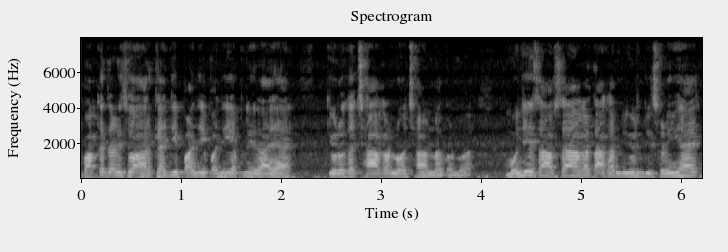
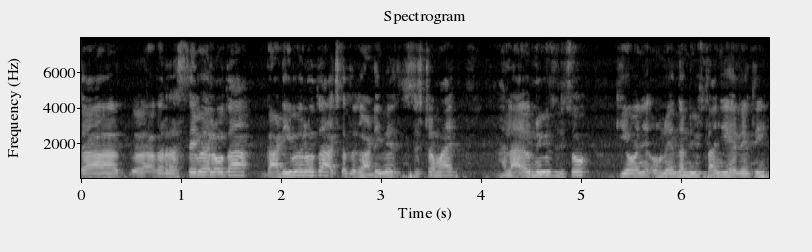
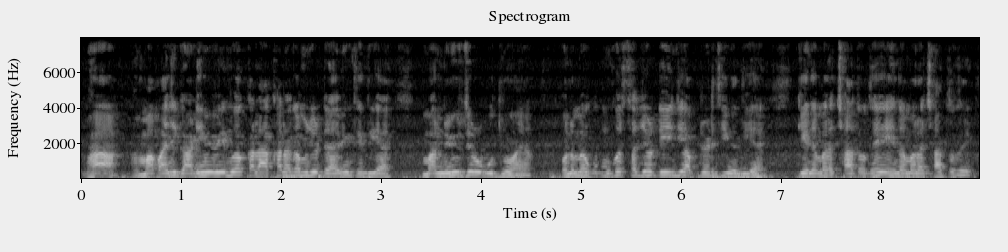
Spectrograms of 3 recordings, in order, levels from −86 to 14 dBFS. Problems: constant background noise, echo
